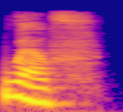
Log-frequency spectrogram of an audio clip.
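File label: "wealth", British English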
